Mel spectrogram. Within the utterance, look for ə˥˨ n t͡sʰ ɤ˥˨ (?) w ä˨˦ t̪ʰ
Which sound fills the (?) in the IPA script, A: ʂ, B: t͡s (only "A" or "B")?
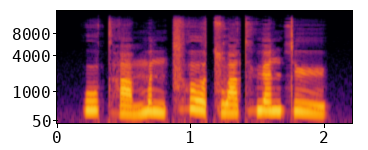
B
